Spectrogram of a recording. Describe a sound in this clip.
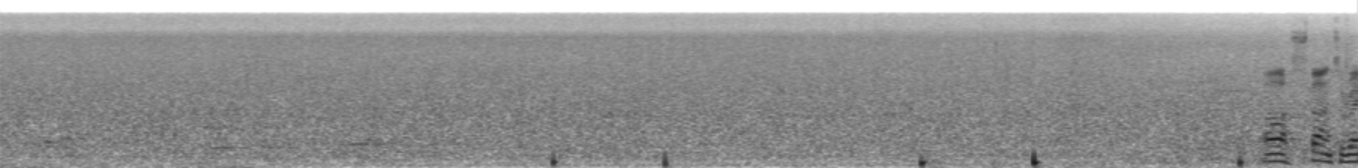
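Rain patters on a pond.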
